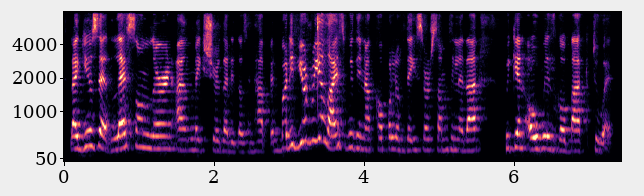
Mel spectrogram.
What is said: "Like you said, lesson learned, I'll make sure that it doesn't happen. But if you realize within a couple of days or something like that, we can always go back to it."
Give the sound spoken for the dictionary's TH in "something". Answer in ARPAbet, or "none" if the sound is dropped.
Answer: TH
